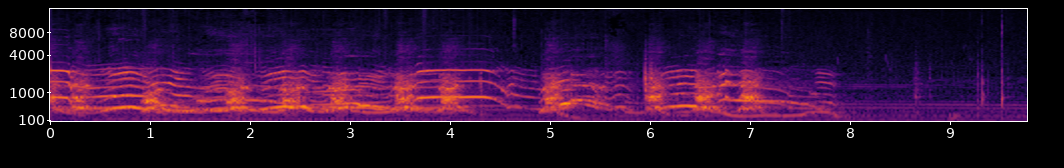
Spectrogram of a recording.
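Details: Several Alaskan Malamutes in a group howl with sirens, recorded 12 October 2014; overlapping wavering, sliding howls and yips fill most of the recording, then fade near the end, leaving faint steady tones and a few clicks.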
